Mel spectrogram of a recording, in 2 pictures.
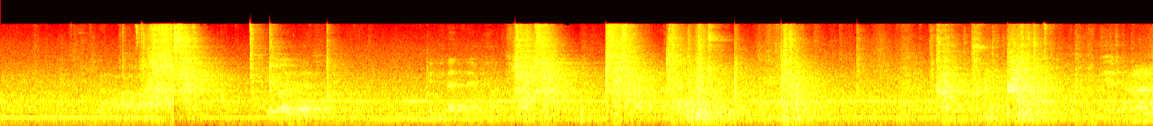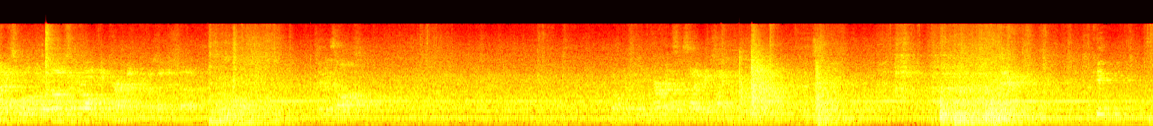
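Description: Knocks, bangs and scrapes of a wooden crate and shop equipment being pushed and slid into place against a wall, echoing in a large room, over a steady hum and indistinct talk.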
